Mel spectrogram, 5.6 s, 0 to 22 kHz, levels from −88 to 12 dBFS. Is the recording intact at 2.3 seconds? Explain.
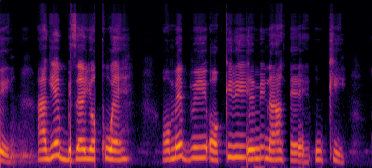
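Yes, the speech at 2.3 seconds plays through intact, with no dropout, glitch or other fault at that point.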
